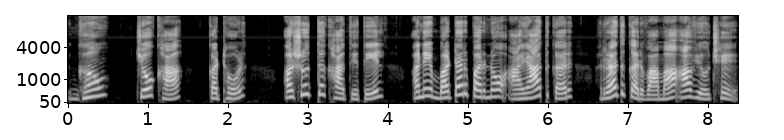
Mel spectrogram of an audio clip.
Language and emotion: Gujarati, neutral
